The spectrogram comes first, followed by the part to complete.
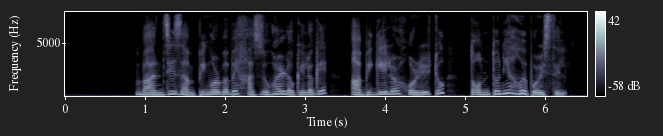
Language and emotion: Assamese, fearful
